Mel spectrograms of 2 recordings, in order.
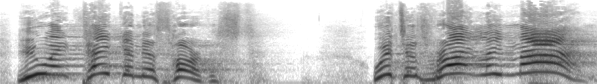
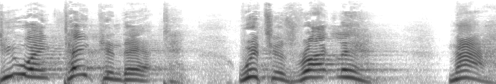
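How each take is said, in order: First: Loud, much higher cry, slowing at the end; a preacher yelling at the Philistines; shouted defiance. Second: Louder, higher defiant declaration; a preacher voicing a defiant farmer; defiant quote. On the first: Retold or imitated. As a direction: roar it out to the enemy. Repeat of quote, escalating. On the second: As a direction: stand firm as you say it. Quoting defiance to Philistines.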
